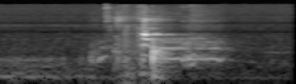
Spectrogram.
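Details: Domestic cat indoors, wanting to swim and playing; a short strained meow-like cry about a second long, rising then falling with a bright harmonic stack, in a quiet room.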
